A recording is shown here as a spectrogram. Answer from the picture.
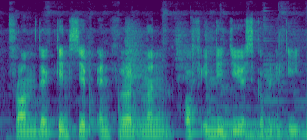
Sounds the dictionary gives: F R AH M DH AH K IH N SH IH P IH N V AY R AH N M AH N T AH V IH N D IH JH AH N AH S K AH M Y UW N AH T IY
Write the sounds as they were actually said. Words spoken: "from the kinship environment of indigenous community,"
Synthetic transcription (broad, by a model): F R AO M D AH K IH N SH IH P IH N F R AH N M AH N AH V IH N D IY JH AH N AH S K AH M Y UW N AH T IY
